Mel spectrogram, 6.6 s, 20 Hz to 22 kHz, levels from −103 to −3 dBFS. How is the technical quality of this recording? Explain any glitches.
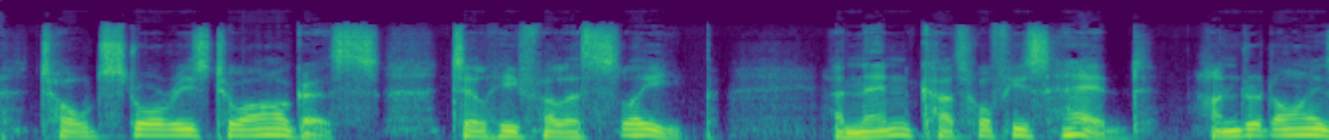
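The recording is compromised by gain pumping throughout. Input gain was likely set far too high, so a fast limiter clamps down on every loud syllable, making the level swell in pauses and duck by around 10 dB under speech, leaving everything squashed.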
